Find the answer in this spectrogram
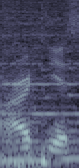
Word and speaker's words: Arceus: But Arceus.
